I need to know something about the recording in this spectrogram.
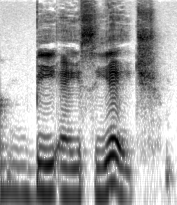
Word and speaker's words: Bach: Really, really famous, wrote tons of hits, but of course the first 4 letters of his last name are B-A-C-H, Bach. So, of course, Switched On Bacharach, despite the difference in pronunciation, was kinda inevitable.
